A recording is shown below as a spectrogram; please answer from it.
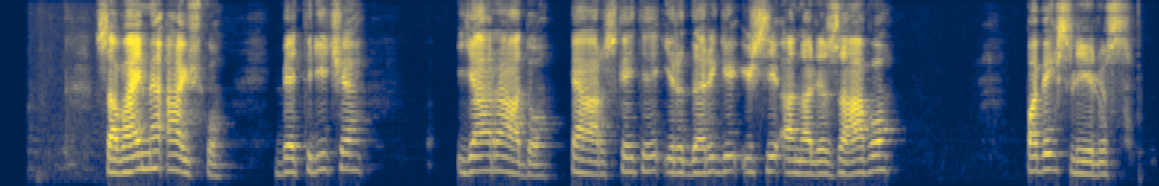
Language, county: Lithuanian, Panevėžys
